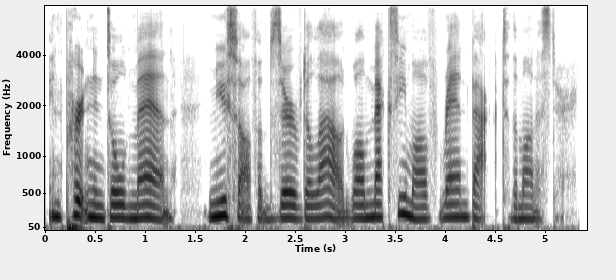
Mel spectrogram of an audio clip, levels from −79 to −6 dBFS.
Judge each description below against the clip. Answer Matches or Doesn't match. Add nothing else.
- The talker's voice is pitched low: Doesn't match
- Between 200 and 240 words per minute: Doesn't match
